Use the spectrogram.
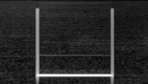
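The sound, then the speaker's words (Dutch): A telephone call being placed to a mobile number produces a single steady mid-pitched tone lasting about one second, opened and closed by brief clicks. Silence surrounds it, and no voices are heard. “Ik ga er even bellen.”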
